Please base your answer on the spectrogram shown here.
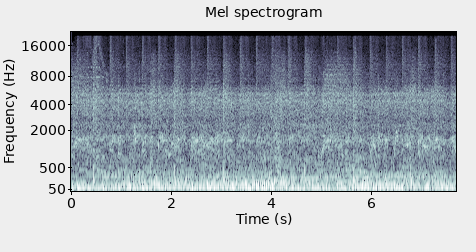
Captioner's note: intense rock music continues; motorbike engines roaring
